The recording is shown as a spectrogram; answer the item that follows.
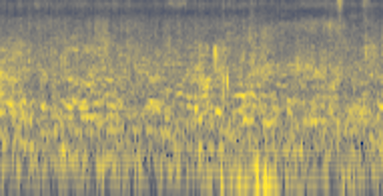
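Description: Indistinct voices with no words that can be made out, over a steady noisy background, with a short low rumble about one and a half seconds in.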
